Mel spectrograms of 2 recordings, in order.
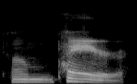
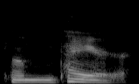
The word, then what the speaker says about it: compare: that shows you that it's a two-syllable word the pear part is the one that your tongue puts more stress on compare compare so going back to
